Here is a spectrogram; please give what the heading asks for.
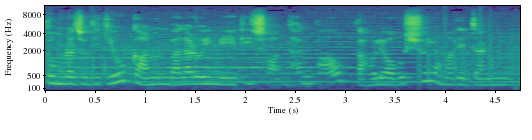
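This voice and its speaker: Female cartoon narrator, fairly high voice, scripted storybook read with music behind. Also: steady tone, normal speed.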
